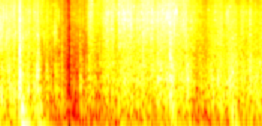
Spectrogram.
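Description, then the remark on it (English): Dense Foley track for the Helm's Deep battle, performed by Foley artists to picture: many footsteps and bodies moving at once, overlapping scuffs, thuds, rustles and clattering clicks in a busy, steady wash, with a brief drop just before the first second. “All that movement of all those people. Footsteps. These are all performed by Foley artists to picture.”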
